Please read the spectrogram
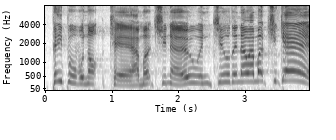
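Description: It is said in a British accent.

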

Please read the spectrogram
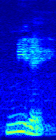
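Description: The name is said with Japanese pronunciation. "if you want to really get technical with my Japanese pronunciation"

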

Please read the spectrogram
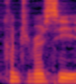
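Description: It is said in a British accent.

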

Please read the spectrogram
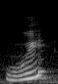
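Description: The pitch rises across the word.

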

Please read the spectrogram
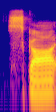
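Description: It is said with an American pronunciation.

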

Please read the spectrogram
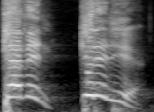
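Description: It is said in an angry, scolding tone. The listener is in trouble.

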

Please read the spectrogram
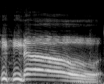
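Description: It is said with enthusiasm and positivity.

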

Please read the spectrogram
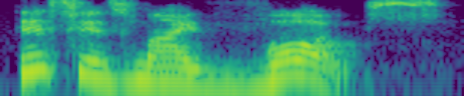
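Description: The word 'voice' carries the stress.

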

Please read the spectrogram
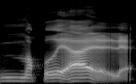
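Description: It is said with a French Canadian pronunciation. "in which it would be Montreal, which is pretentious"

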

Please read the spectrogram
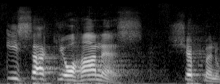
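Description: The name is pronounced the Afrikaans way.

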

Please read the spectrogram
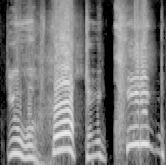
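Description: It is said muffled, as through a regulator.

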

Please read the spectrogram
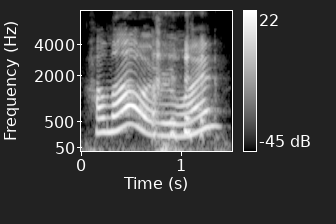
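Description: It is said in an excited tone.

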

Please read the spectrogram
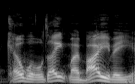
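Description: It is said in a put-on Australian accent.

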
